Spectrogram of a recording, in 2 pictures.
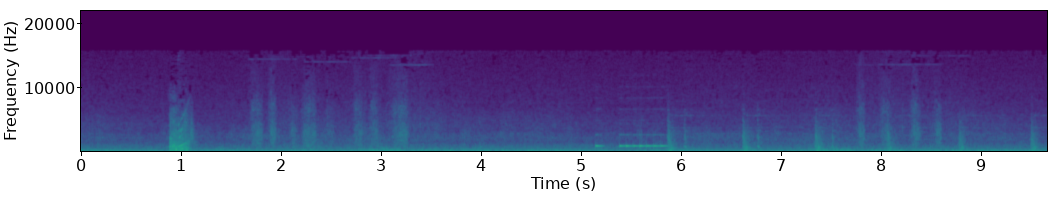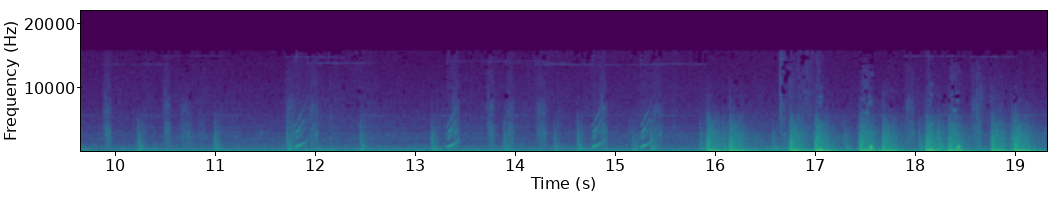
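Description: Blocks thud and clatter as a game character builds.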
